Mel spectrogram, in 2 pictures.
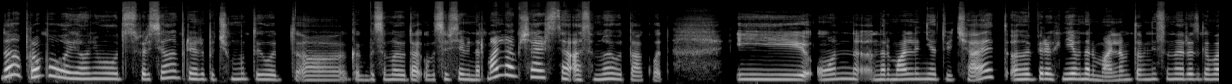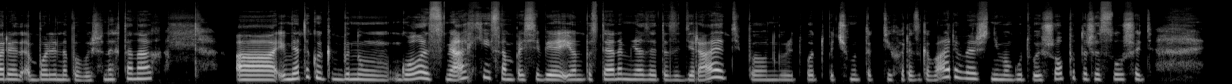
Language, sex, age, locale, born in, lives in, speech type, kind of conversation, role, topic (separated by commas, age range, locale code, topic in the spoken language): Russian, female, 25-29, ru-RU, Ukraine, United States, conversation, advice, user, Как вы переживаете страх просить о помощи на работе или в семье?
